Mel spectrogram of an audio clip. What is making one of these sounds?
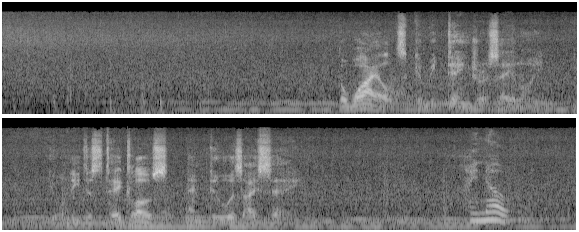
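A shallow stream trickles over rocks.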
